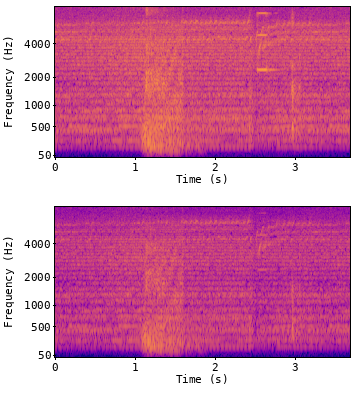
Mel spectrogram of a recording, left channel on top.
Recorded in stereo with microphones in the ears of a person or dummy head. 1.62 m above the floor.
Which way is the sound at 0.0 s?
20° left (ahead or behind).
